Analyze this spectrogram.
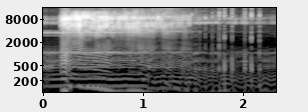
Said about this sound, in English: You know, it's not Brothers Grimprov unless there's a good fart sound.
